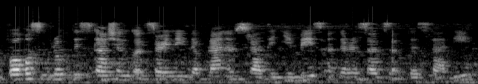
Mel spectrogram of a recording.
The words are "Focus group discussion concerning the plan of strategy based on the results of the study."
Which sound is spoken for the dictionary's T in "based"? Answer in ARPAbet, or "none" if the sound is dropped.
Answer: none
